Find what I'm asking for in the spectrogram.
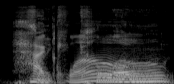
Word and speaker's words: Haglogne: We got R&D working on Haglogne. – Haglogne. – It's like cologne.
